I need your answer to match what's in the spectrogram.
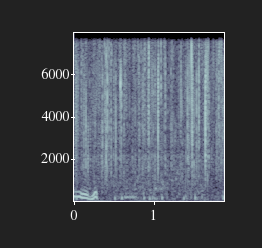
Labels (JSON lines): {"label": "biophony, cascading saw", "recorder": "SoundTrap 600 or HydroMoth"}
